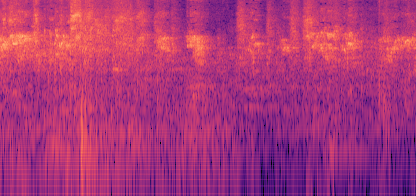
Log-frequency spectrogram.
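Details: Three-month-old baby budgerigars chatter in a busy, high-pitched stream of overlapping chirps and scratchy warbles, with a brief burst of wing flutter near the start.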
